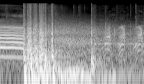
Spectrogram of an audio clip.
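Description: A heavy firework salute bang about a third of a second in, its boom dying away over about a second, with scattered sharp reports. Spectators shout and call out over it.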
